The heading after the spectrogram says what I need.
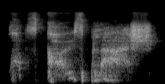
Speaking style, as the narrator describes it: Aoife whispered

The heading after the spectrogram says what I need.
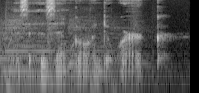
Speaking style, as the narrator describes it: Cass whispers

